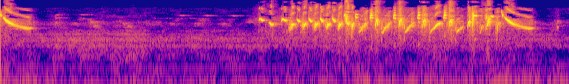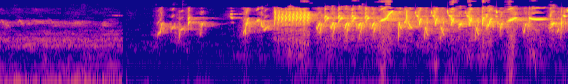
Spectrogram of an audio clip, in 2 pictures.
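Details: European goldfinch song from Tizi Ouzou: long stretches of fast, liquid, tinkling twitters and jangling trills, one extended phrase, a brief gap, then another vigorous run with a buzzy note.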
